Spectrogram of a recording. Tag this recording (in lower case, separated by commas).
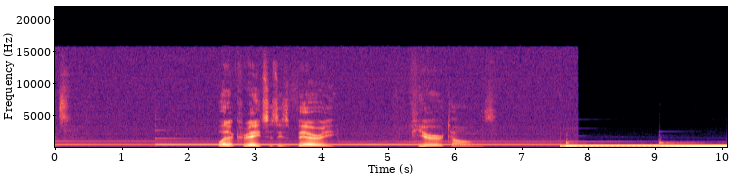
speech, chime, music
